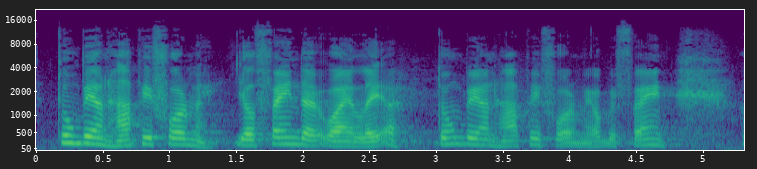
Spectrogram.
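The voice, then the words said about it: Scottish accent. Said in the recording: “I love being Scottish. I love having a Scottish accent.”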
